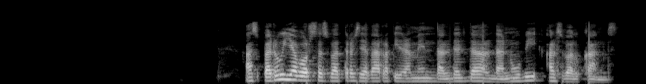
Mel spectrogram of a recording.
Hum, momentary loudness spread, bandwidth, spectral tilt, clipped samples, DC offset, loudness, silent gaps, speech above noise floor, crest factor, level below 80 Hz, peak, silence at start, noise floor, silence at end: none; 10 LU; 7.8 kHz; -5.5 dB/octave; under 0.1%; under 0.1%; -19 LUFS; none; over 72 dB; 18 dB; -58 dBFS; -2 dBFS; 2.45 s; under -90 dBFS; 0.3 s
